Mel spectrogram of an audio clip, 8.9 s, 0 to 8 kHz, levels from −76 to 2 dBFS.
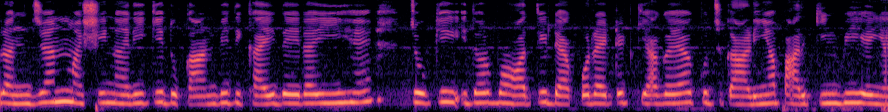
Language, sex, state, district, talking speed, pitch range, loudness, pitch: Hindi, female, Bihar, East Champaran, 175 wpm, 235-260 Hz, -21 LUFS, 245 Hz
